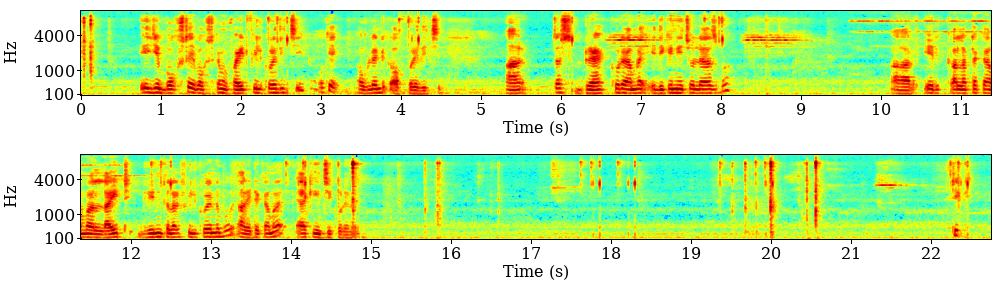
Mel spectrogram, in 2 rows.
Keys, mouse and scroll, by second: 2.4 click, 4.0 right click, 6.0-7.9 drag, 7.9 right click, 12.3 click, 14.6 1, 15.7 Return, 16.5 scroll up 1, 17.7-19.9 drag, 20.5 t, 20.8 scroll down 1, 22.3 click.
